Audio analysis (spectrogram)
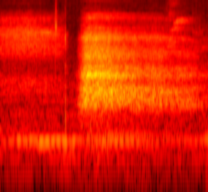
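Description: A long, deep breath during a yoga session for hips and lower back, a short sniff followed by a broad, steady airy exhale lasting over a second, close and fairly loud, with no talking.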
